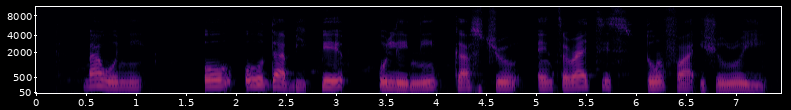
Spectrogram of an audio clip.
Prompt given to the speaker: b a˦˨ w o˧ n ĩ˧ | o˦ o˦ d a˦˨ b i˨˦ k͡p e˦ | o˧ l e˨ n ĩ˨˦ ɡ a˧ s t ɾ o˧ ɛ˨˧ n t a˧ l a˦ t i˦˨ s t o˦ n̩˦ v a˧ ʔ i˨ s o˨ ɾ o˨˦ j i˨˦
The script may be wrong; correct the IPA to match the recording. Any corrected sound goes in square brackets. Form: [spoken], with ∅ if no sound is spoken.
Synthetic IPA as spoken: b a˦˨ w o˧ n ĩ˧ | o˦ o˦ d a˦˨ b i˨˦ k͡p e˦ | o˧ l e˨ n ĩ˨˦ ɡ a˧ s t ɾ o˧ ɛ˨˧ n t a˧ [ɾ] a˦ t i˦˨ s t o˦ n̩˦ [f] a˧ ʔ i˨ [ʃ] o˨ ɾ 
